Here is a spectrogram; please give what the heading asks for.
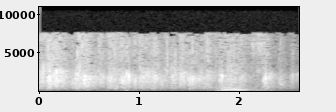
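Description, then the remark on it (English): A steady burst of audience applause, dense clapping that stays loud throughout, with a brief voice or cheer rising through it near the end. “So big applause for her.”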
